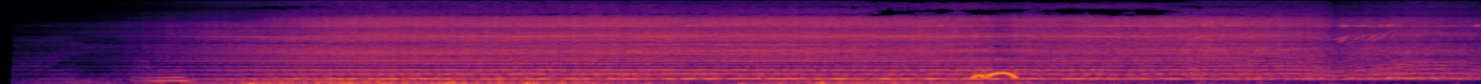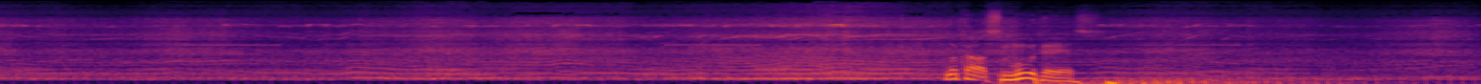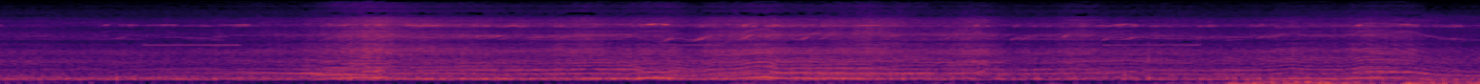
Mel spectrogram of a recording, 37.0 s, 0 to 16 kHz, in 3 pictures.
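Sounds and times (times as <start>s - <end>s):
drone propellers buzzing: 0.4s - 37.0s.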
